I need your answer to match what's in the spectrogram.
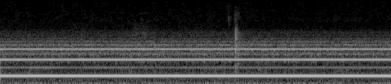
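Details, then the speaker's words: Canadian Westinghouse Model 684 radio after restoring a missing local oscillator by changing a small capacitor: steady pure tone with faint hiss, strong test signal now coming through but the set is far out of tune and needs alignment. "Wow, I've gone from this guy's never going to work to, hey, it is working. It's just way out of tune. So that's ramming a pretty strong signal into the radio. Is it all just alignment from here?"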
